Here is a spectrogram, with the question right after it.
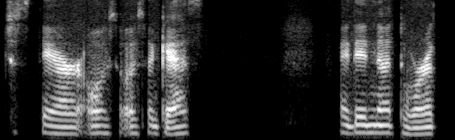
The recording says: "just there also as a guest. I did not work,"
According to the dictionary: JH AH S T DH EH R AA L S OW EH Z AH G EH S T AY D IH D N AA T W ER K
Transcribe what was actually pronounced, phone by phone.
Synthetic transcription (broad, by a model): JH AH S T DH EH R AA L S OW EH S AH G EH S T AY D IH D N AA T W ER K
